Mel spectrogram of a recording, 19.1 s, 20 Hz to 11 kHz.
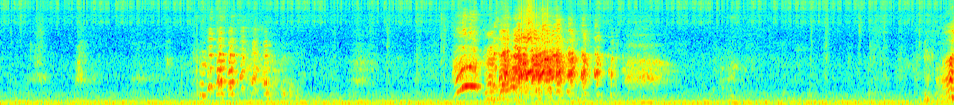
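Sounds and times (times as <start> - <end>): person crying out: 9.0 - 9.8.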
